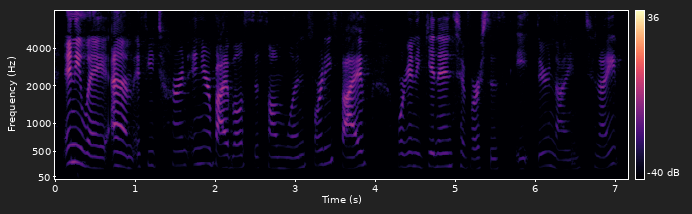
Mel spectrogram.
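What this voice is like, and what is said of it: Voice cutting in and out. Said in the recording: “my voice just still keeps going in and out”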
